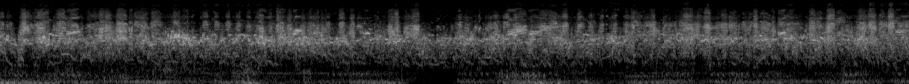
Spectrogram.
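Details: Unbroken high chatter from a group of budgies, tweets, squeals and rasping warbles layered thickly together, keeping a steady loudness throughout.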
